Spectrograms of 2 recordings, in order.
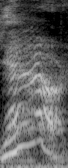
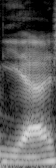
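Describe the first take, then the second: First: It is said brightly, with exaggerated enthusiasm. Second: It is said flatly, without enthusiasm. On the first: The agreement may come across as sarcastic. "Need to be more like, ... sounds kind of uh, sarcastic" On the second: The speaker is not really convinced. "That was the most unconvincing"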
